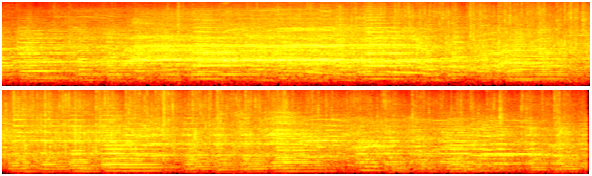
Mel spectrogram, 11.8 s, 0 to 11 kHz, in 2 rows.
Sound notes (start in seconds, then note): 3.5 audience cheers; 3.5 recessional music continues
